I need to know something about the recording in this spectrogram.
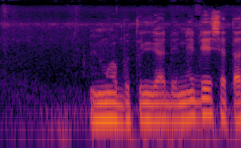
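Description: A man speaks nearby.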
